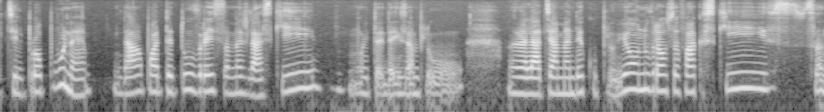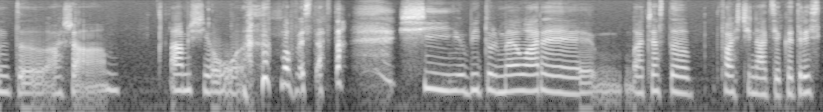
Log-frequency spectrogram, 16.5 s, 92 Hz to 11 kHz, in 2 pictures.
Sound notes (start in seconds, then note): 13.9 laughter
